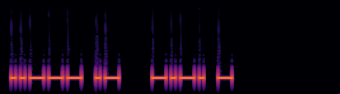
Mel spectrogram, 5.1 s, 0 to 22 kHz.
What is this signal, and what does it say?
Morse code, heard as a keyed tone, about 17 wpm, 700 Hz. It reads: 2A CT
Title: Field Day Exchanges Encore - 17wpm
